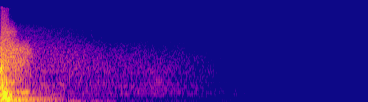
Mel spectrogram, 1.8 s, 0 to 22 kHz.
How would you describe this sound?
Crunch Drum 02
Percussion created by layering various drum sounds together and applying a few effects in FruityLoops, Audacity and/or CoolEdit. A snare sound, lightly distorted.
Drum, Hat, Layered, Percussion, Processed, Snare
